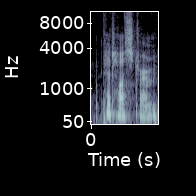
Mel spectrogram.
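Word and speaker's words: Pittosporum: Pitostrum. – Pitostrum. – It is. It's weird compared to how it's spelt, which is PITOSPORUM.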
